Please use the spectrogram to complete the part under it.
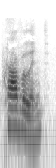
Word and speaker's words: prevalent: 今天的这个句子首先要注意 prevalent，它有三个音节，重音是 pre 这个地方，因此念作 prevalent。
